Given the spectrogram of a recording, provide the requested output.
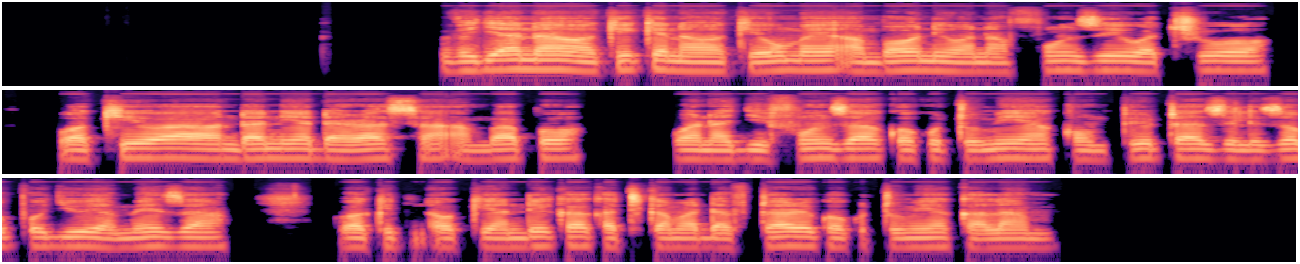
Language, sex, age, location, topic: Swahili, male, 25-35, Dar es Salaam, education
